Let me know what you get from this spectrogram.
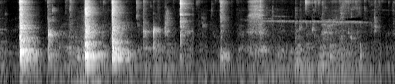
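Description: Close-miked wet chewing and lip-smacking of a man eating curry and rice by hand, with about five loud sharp smacks in the first four and a half seconds, then softer chewing clicks.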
